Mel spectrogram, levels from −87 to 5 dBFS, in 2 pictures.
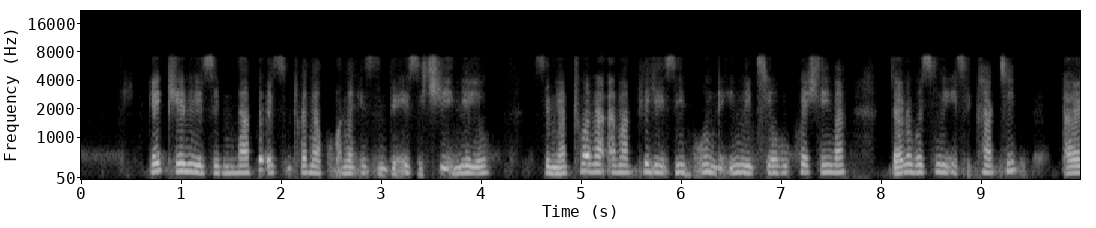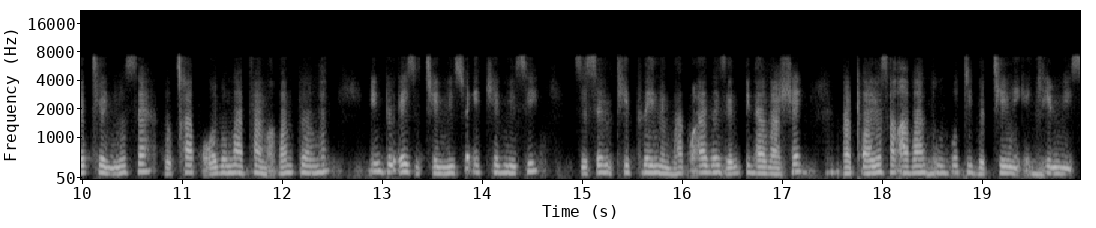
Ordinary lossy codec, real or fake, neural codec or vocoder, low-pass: Opus, 24 kbps; fake; codec, 16 kHz, 0.5 kbps, FreqCodec, smaller model; 7.2 kHz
